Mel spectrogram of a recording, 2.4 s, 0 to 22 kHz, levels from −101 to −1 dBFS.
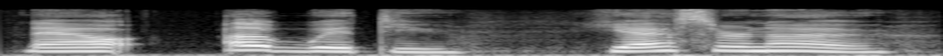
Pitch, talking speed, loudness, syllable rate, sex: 255 Hz, 180 wpm, -17 LUFS, 4.3 syllables/s, female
